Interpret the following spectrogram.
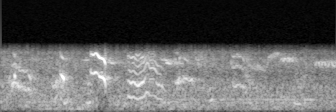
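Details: Squeaky, bending whines from four-week-old Shih Tzu puppies of litter A, one brighter yelp near the first second, followed by softer overlapping murmurs and whimpers against constant low hiss.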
